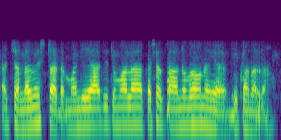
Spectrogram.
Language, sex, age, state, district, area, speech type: Marathi, male, 30-45, Maharashtra, Akola, rural, conversation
